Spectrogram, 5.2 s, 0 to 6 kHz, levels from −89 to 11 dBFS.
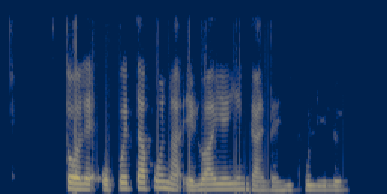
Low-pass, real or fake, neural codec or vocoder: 5.4 kHz; fake; autoencoder, 48 kHz, 128 numbers a frame, DAC-VAE, trained on Japanese speech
